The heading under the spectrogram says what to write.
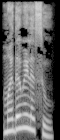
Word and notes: ಮದವಲಸೆ: madavalase

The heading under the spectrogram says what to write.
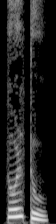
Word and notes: ತೊಳ್ತು: toḷtu

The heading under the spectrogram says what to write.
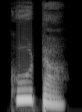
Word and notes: ಘೂಟ: kannada

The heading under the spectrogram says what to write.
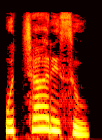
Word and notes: ಉಚ್ಚರಿಸು: uccarisu

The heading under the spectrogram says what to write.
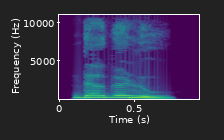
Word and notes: ತಗ್ಗಾಳು: taggāḷu

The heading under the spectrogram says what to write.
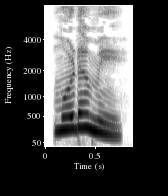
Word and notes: ಮಡಿಮೆ: kannada

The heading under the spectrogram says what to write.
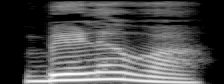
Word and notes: ಬಾಳುವೆ: Kannada

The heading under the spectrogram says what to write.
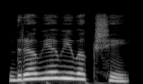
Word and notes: ದ್ರವ್ಯವಿವಕ್ಷೆ: Kannada

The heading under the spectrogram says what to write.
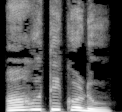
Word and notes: ಆಹುತಿಕೊಡು: kannada

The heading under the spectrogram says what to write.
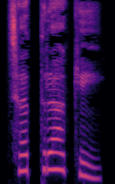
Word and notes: ಛತ್ರಾಕಿ: chatrāki

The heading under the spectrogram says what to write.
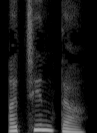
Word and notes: ಆಚಾಂತ: Kannada

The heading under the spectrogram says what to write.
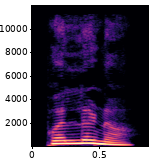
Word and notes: ಪಾಲುಣ: pāluṇa

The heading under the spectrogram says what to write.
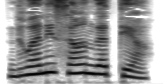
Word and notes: ಧ್ವನಿಸಾಂಗತ್ಯ: Kannada

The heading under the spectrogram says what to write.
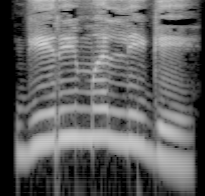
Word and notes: ಗಿರಿಮಲ್ಲಿಕೆ: giri mallike

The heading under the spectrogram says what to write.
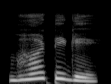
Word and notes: ಭಾಡಿಗೆ: Kannada

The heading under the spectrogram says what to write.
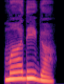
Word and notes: ಮಾತಿಗ: kannada

